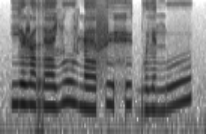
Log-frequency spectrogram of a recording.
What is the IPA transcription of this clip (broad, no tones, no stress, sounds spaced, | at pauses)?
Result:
j ɪ ɭ ɐ r ɛː ʎ uː ʎ ɳ ɛː f y h y ɡ͡b u lʲ ɐ ŋ uː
